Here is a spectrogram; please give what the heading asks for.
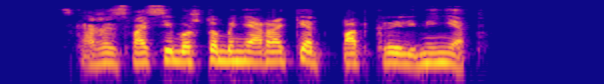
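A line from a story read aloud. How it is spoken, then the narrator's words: Parrot shouting. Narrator (Russian): закричал попугай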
